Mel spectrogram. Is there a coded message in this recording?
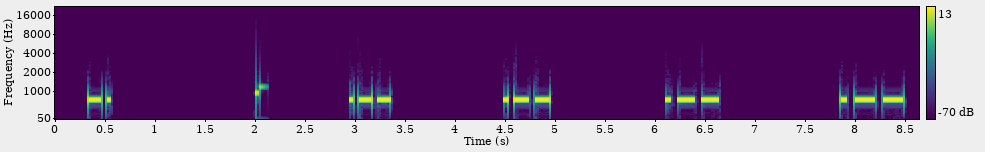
Yes: Morse code from 0.3 to 8.5 s, heard as a keyed tone, about 23 wpm, 700 Hz. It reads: N W W W W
